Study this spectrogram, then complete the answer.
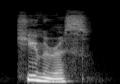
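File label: "humerus", English, British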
